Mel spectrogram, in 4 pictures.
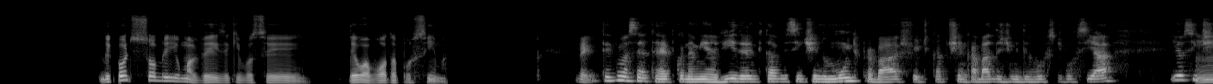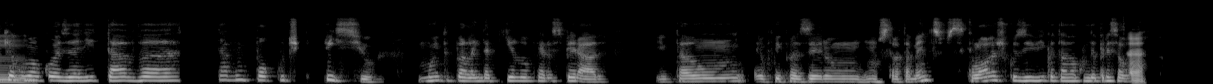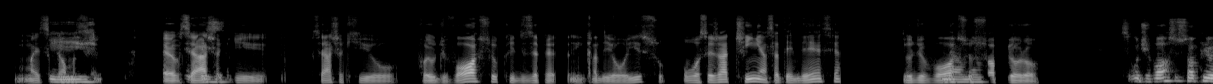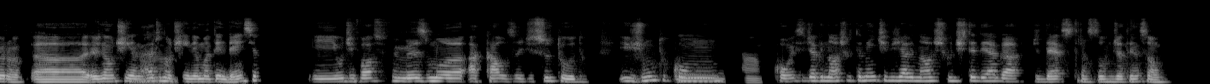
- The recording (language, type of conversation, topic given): Portuguese, podcast, Você pode contar sobre uma vez em que deu a volta por cima?
- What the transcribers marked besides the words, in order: other background noise; "como" said as "camo"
